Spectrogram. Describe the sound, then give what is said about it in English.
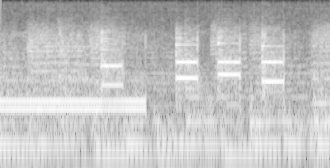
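A quick run of telephone keypad dialing tones as a call is placed, about half a dozen loud beeps in rapid succession with slightly different pitches, and no voices. “No, we call live? All right, Buzz, just wait for him to pick up the phone”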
